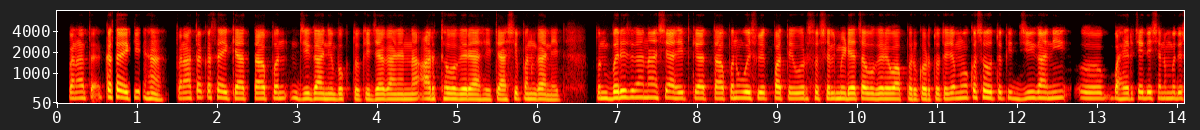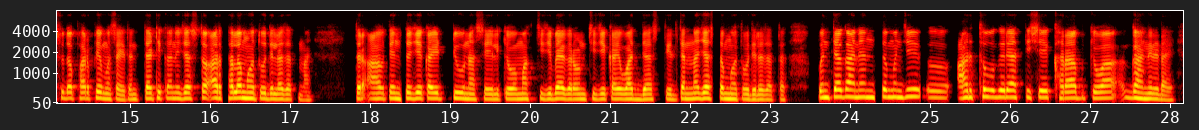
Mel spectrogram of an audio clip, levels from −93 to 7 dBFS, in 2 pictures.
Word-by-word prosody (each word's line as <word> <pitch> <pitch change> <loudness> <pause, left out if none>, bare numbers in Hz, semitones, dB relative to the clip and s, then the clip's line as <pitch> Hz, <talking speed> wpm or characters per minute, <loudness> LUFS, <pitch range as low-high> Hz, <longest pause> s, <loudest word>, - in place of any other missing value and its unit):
पण 190 0 -2
आता 195 0 -4
कसं 225 0 +4
आहे 200 -3 +5
की 205 +2 -4
हां. 175 -4 0 0.2
पण 180 +1 -4
आता 195 +3 -2
कसं 210 +1 -2
आहे 195 -2 +2
की 185 - +1
आता 180 0 0
आपण 190 +1 -2 0.2
जी 175 +1 +1
गाणी 170 -1 +2
बघतो 165 -1 -4
की 160 - -1
ज्या 165 0 +4
गाण्यांना 160 0 0
अर्थ 175 +1 -2
वगैरे 165 -2 +4
आहे 155 0 -4
ते - - +2
अशी 155 +4 0
पण 165 -1 -1
गाणी 160 -3 0
आहेत. 145 - -5 0.5
पण 190 0 -1
बरीच 210 +3 +4
गाणं 210 -1 -2
अशी 210 +1 -2
आहेत 190 -2 +1
की 195 - +1
आता 185 0 -1
आपण 185 +2 -3
वैश्विक 190 -2 +1
पातळीवर 180 -1 0
सोशल 180 -1 -1
मीडियाचा 175 0 +3
वगैरे 170 0 +1
वापर 170 -1 0
करतो. 165 0 0
त्याच्यामुळे 185 +3 -2
कसं 215 0 +1
होतं 195 0 0
की 195 - -4
जी 195 +3 -1
गाणी 195 +1 0 0.2
अ, 200 - -7 0.4
बाहेरच्या 175 +2 -1
देशांमध्ये 185 -1 -2
सुद्धा 190 0 0
फार 185 0 0
फेमस 175 -4 0
आहेत 150 -2 -2
आणि 155 0 -3
त्या 180 - +5
ठिकाणी 185 -1 -2
जास्त 185 +2 0
अर्थाला 195 0 +4
महत्त्व 185 -1 +1
दिलं 165 -1 +2
जात 155 0 -7
नाही. 130 -2 -11 0.6
तर 180 - +5
आ 175 -1 0
त्यांचं 185 -1 +1
जे 185 - +8
काही 180 -1 +4 0.2
ट्यून 185 -3 +2
असेल 160 0 -1
किंवा 165 -1 +2
मागची 170 +1 -3
जी 165 - 0
बॅकग्राऊंडची 165 -1 +2
जी 165 +1 +1
काही 165 -1 +2
वाद्य 165 -1 +2
असतील, 160 -1 -4
त्यांना 180 0 +2
जास्त 185 0 +2
महत्त्व 170 -2 +1
दिलं 155 0 0
जातं. 150 -1 -6 0.4
पण 215 0 +3
त्या 235 - +6
गाण्यांचं 225 0 +2
म्हणजे 225 +2 +1 0.2
अ, - - -5 0.4
अर्थ 215 +3 0
वगैरे 225 -1 +3
अतिशय 215 -1 0
खराब 195 0 +1
किंवा 195 0 +1 0.2
घाणेरडा 175 -5 +2
आहे. 135 -2 -7
180 Hz, 205 wpm, -25 LUFS, 165-195 Hz, 0.6 s, जे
